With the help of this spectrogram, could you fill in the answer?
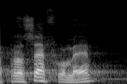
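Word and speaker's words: prosefchomai (προσεύχομαι): How would you say that, Wayne? Prosekomai? Oh, okay. Yeah, prosefchomai, which means I pray.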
